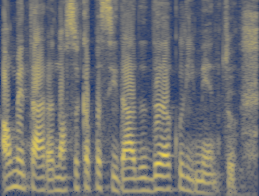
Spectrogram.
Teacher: Nasal vowels are a feature that is preserved in the Portuguese of Macau.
